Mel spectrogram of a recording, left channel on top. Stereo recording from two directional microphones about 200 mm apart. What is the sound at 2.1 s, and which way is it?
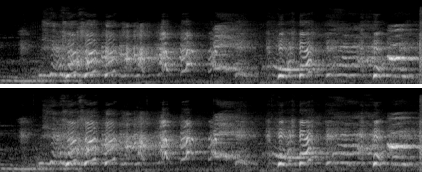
Chuckle, 5° right (ahead or behind).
